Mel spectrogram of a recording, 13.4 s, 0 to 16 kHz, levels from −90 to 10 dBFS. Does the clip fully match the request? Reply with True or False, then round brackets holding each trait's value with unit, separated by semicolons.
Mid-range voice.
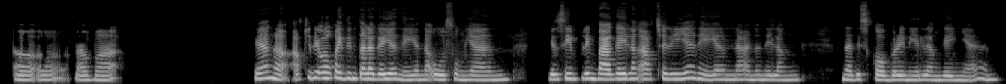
False (205 Hz)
